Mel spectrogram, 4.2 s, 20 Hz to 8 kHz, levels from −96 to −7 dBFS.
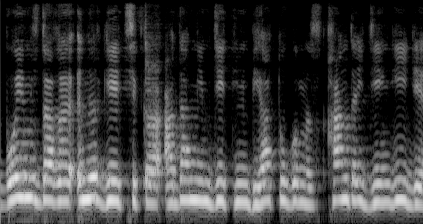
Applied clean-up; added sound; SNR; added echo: neural mask model DeepFilterNet 3.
